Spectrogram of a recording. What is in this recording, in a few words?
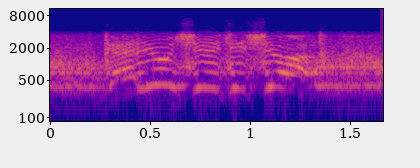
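tank damaged, mood high, Russian; War Thunder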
